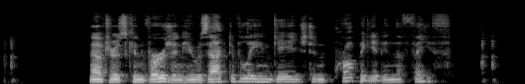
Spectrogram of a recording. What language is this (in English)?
English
